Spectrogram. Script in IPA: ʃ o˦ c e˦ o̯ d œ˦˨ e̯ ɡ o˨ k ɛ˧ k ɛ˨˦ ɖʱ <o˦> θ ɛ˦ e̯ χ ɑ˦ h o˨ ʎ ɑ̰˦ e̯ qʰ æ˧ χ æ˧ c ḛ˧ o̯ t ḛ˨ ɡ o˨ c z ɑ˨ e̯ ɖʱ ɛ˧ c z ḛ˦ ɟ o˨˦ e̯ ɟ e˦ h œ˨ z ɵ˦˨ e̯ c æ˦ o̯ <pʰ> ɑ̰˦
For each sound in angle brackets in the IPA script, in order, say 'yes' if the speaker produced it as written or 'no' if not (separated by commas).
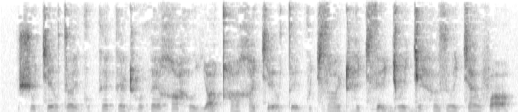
yes, no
